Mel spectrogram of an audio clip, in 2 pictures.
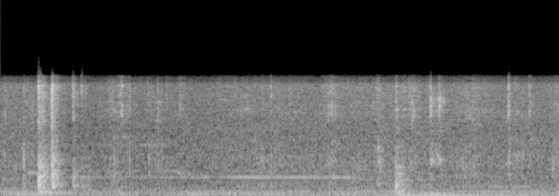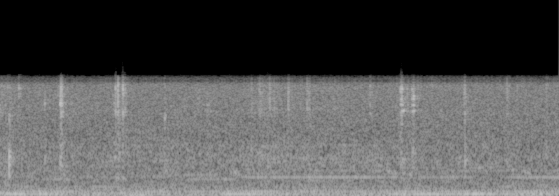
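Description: Irregular clicks and knocks of metal parts being handled while an engine is fitted to a moped frame, the loudest knocks about half a second in and again about four seconds in.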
